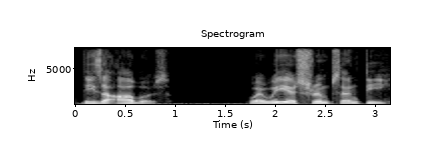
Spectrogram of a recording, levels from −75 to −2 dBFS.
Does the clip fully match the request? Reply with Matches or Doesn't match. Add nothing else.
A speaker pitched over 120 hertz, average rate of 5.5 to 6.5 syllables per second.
Matches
